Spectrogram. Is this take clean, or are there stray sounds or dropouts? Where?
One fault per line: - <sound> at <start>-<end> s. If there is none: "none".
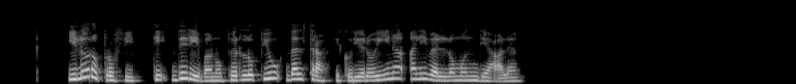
none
